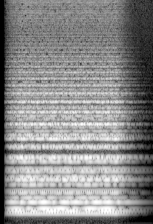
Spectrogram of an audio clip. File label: E E Diminished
